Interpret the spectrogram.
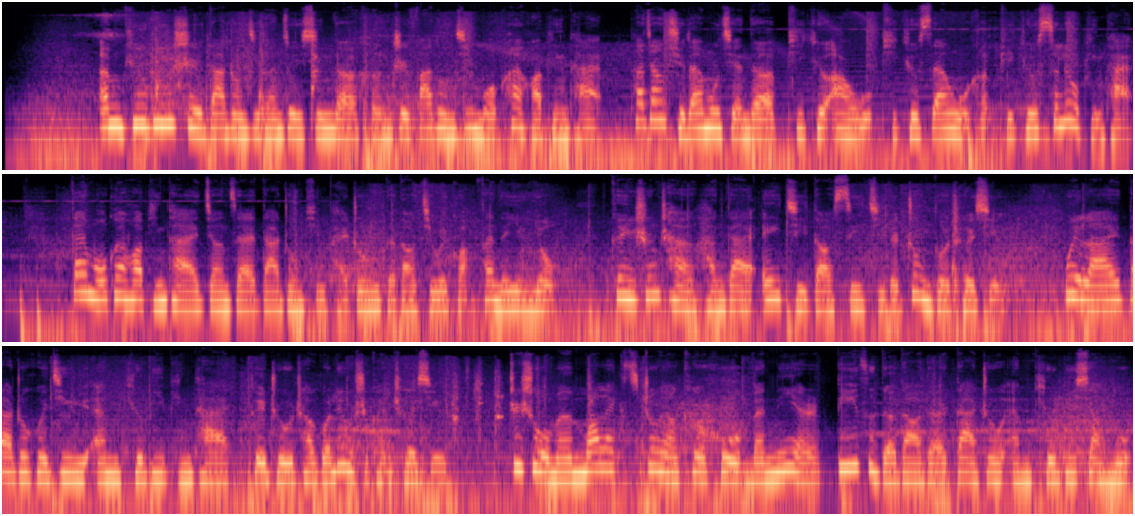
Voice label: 女 专题 平台介绍 简洁; 大众平台介绍

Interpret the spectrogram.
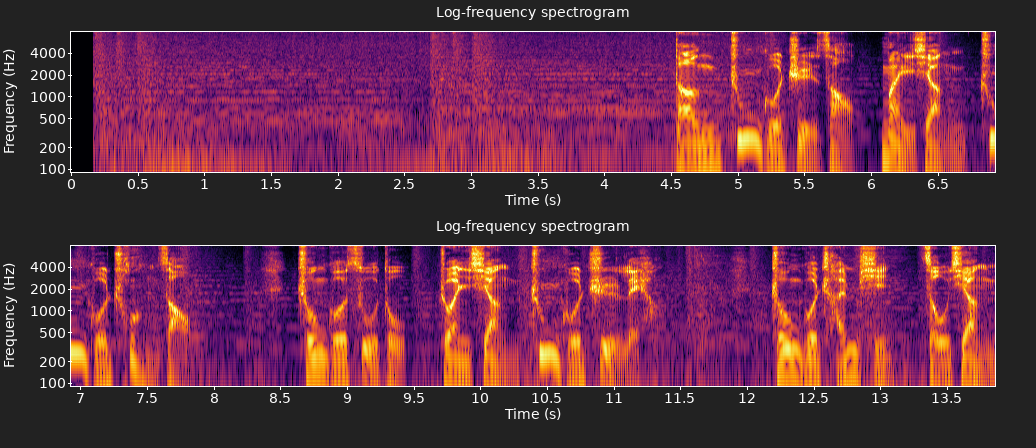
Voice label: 男 宣传片 汽车; 精工汽车

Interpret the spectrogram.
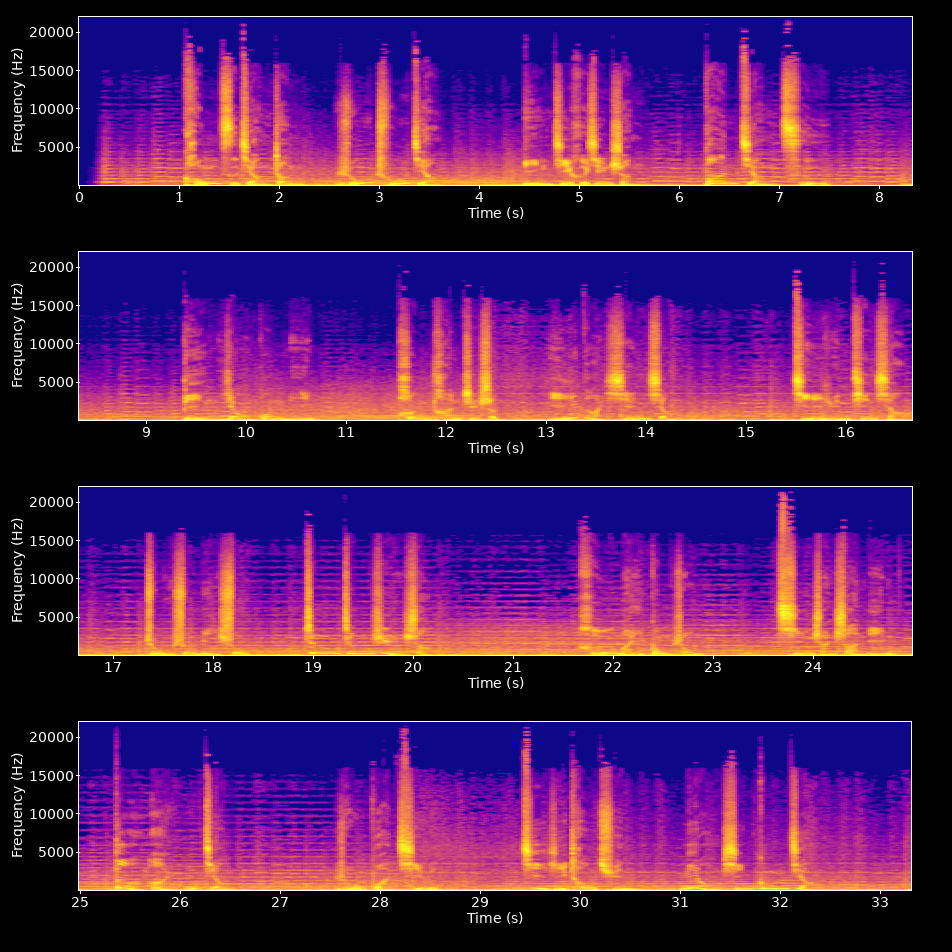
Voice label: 男, 大气颁奖类; 孔子奖章

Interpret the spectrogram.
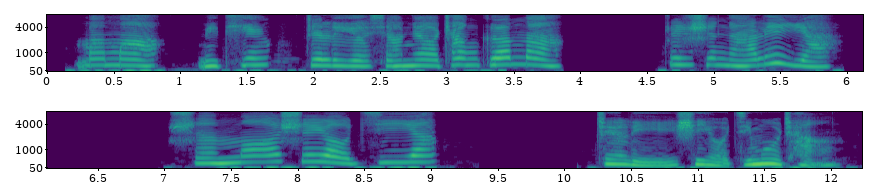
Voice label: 母子对话舞台剧 短剧配音; 灵狐; 活动开场; 母子对话舞台剧内容框架

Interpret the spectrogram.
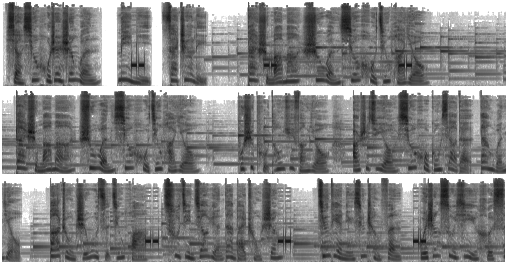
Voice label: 女 广告; 袋鼠妈妈

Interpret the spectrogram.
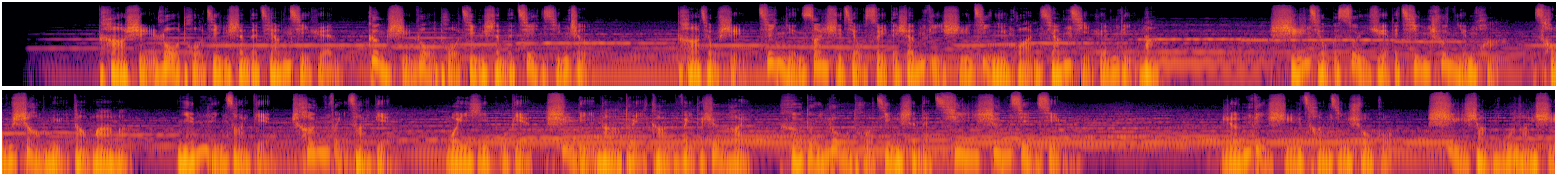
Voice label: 男 讲述人物介绍

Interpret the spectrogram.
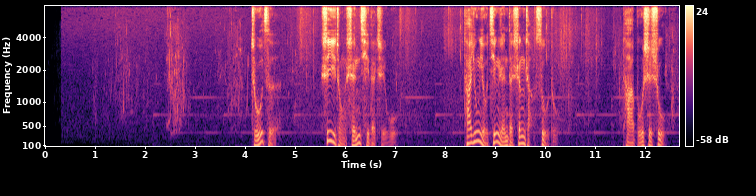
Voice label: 男, 记录 自然 高级; 竹子在中国

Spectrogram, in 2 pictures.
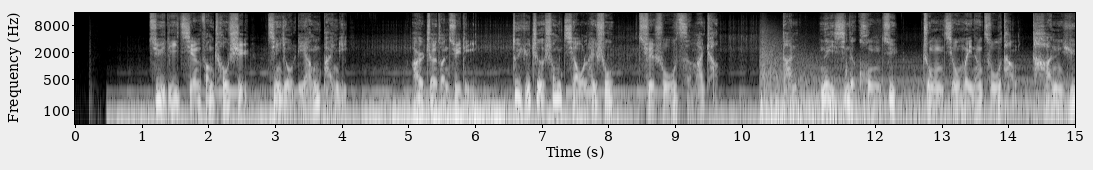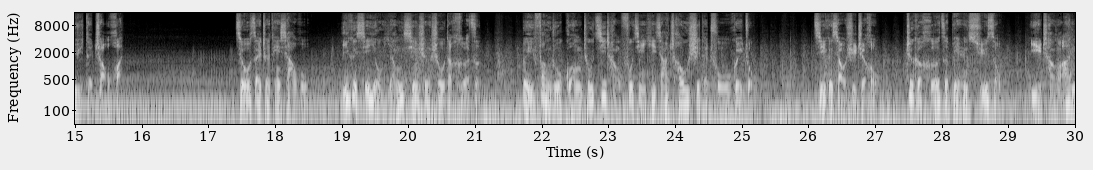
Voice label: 男 专题解说 悬疑; 代价之无痕的圈套

